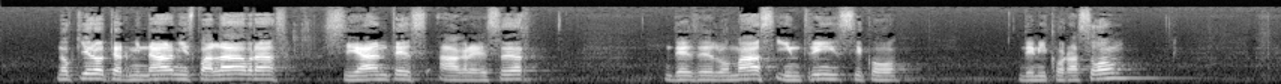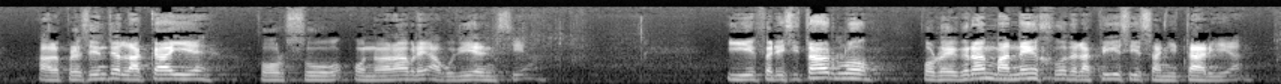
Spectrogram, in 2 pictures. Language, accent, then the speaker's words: Spanish; China; Spanish is a second language; entre socios estratégicos como somos chinos y uruguayos.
